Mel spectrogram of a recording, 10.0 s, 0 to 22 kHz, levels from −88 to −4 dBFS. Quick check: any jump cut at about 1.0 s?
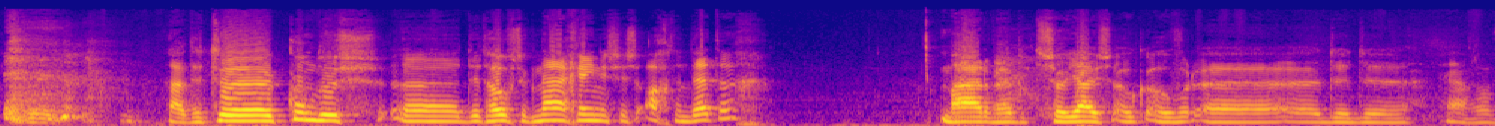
no; 0 cuts

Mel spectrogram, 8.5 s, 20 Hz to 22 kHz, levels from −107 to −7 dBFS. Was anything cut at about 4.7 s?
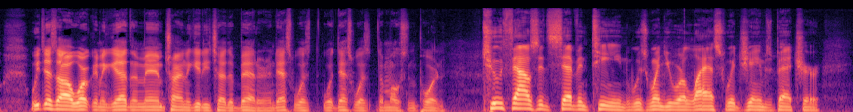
no; 1 cut; at 1.6 s

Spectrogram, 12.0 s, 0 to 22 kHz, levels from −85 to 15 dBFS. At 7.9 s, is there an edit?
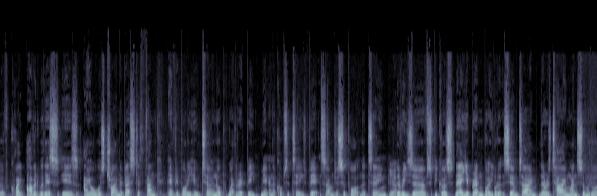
no; 2 cuts; at 9.9 s, 11.0 s

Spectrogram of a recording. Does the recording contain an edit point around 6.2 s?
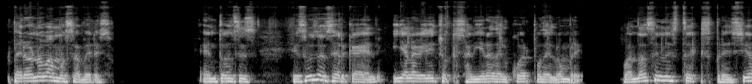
yes; 1 cut; at 6.2 s

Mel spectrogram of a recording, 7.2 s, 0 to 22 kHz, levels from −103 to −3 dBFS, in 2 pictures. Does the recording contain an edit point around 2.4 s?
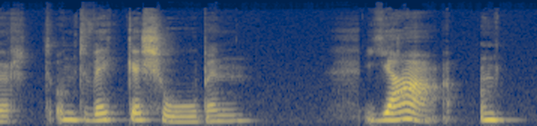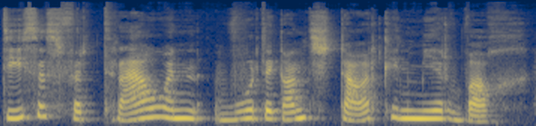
yes; 1 cut; at 2.4 s

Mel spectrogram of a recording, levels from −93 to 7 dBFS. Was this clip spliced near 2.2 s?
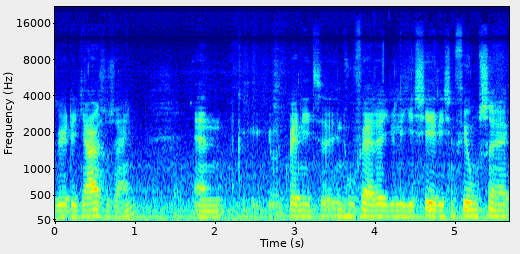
yes; 1 cut; at 2.2 s

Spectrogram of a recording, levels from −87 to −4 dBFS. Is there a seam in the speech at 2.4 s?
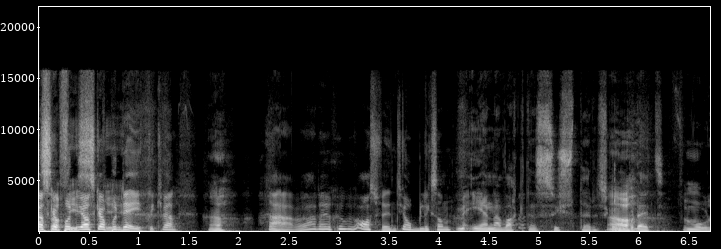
yes; 1 cut; at 2.4 s

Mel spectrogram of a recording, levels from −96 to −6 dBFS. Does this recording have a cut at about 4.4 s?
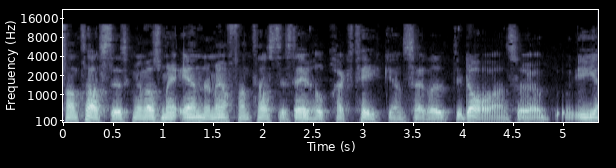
no; 0 cuts

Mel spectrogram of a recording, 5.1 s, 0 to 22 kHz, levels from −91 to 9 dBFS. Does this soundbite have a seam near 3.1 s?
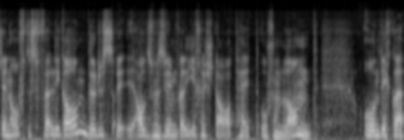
no; 1 cut; at 1.4 s

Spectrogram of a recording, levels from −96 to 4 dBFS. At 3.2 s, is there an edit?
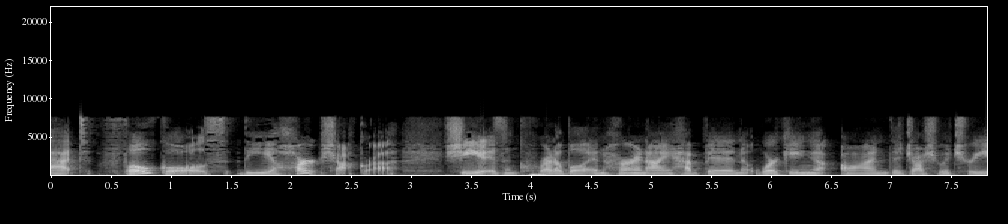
yes; 1 cut; at 3.2 s

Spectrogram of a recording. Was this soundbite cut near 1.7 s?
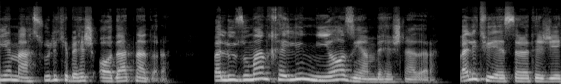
no; 1 cut; at 4.5 s

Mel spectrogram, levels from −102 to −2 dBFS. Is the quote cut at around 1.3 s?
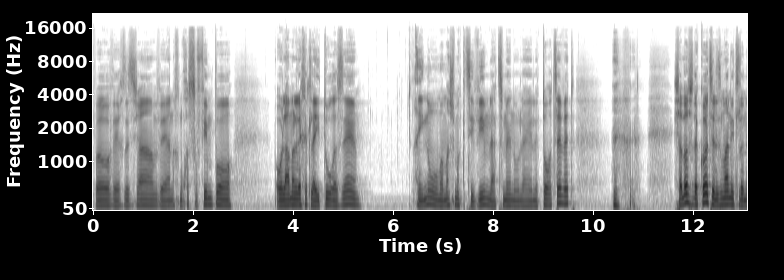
no; 0 cuts

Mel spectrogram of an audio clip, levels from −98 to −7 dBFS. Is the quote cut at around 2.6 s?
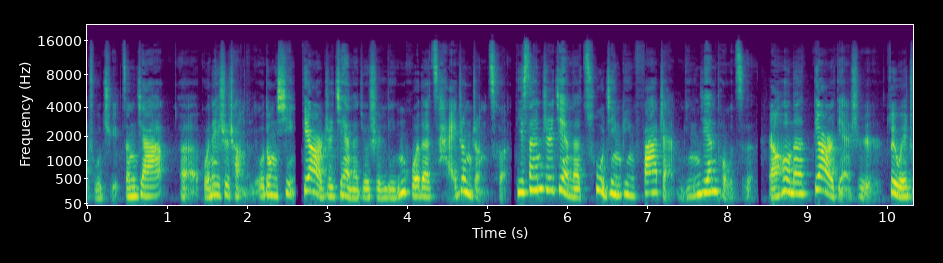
no; 2 cuts; at 5.3 s, 8.4 s

